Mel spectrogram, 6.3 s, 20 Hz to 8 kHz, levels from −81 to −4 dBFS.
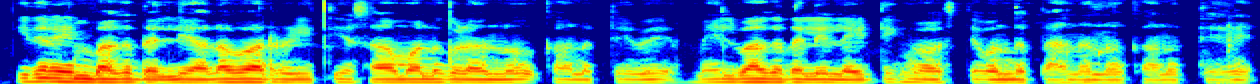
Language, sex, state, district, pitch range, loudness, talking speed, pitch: Kannada, male, Karnataka, Koppal, 95-105 Hz, -19 LUFS, 125 wpm, 100 Hz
